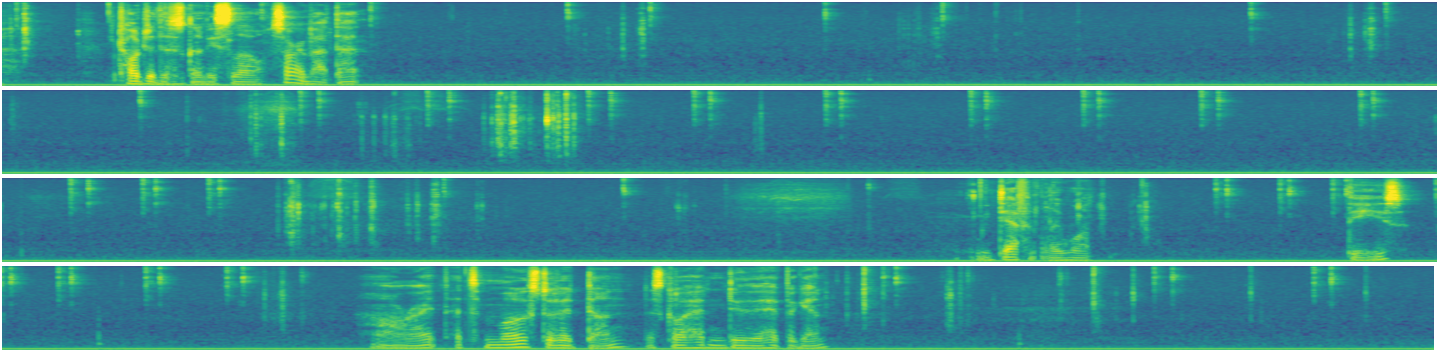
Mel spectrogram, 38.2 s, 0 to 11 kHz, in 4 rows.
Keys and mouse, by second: 0.2 b, 2.3 b, 4.3 b, 6.4 b, 9.3 b, 13.3 ctrl+z, 21.3 ctrl+z, 22.2 b, 26.5 z, 34.9-36.5 right drag, 36.7-38.2 right drag.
